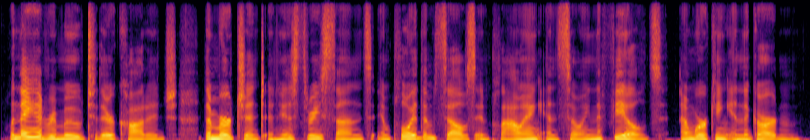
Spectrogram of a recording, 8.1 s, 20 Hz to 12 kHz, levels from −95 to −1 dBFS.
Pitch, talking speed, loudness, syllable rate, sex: 195 Hz, 190 wpm, -18 LUFS, 5.1 syllables/s, female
